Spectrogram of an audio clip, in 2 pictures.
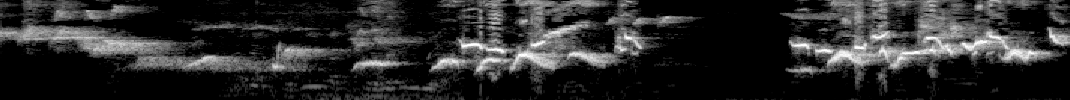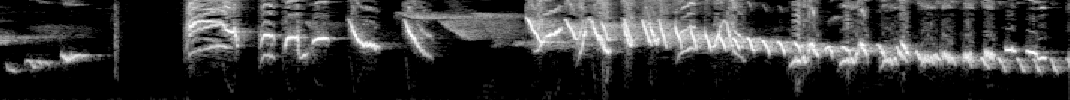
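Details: White-rumped shama singing: varied whistled slurs and sharp chattering notes, ending in a long descending buzzy trill. A faint low hum sits in the background.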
